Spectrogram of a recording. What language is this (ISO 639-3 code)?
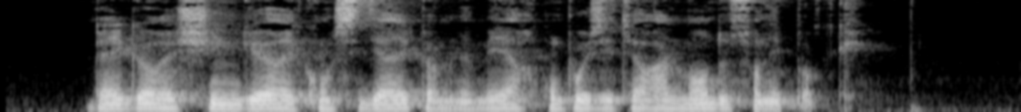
fra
